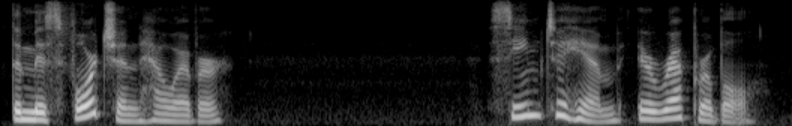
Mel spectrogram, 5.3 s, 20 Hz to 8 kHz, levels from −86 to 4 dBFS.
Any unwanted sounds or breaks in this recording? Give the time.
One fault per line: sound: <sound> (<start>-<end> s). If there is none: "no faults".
no faults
